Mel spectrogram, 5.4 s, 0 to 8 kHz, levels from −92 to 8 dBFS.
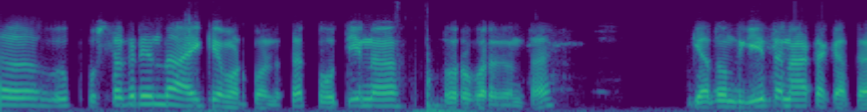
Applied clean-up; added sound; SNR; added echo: neural diffusion model UNIVERSE++.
